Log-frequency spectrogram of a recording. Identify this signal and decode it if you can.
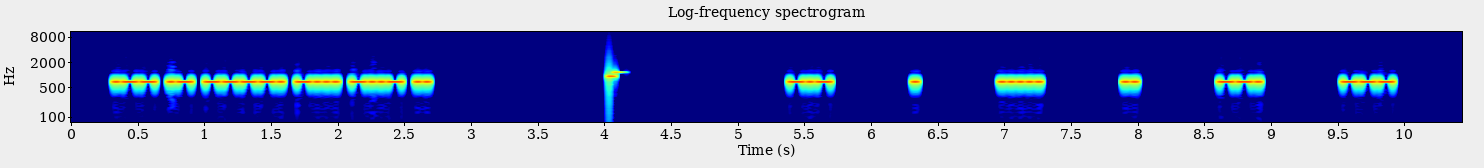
Morse code, heard as a keyed tone, about 36 wpm, spaced as for 18 wpm, 700 Hz. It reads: WA9BXI KE5IGO
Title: USA Call Signs - 6 Characters - 6x Character Spacing - 35wpm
